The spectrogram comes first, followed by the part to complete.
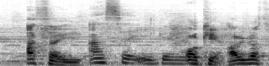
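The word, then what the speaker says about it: Açaí: Acai. Das C spricht wie ein S aus. Acai, genau.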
